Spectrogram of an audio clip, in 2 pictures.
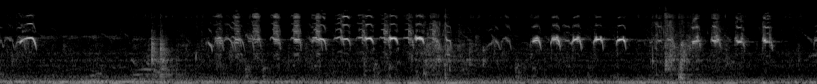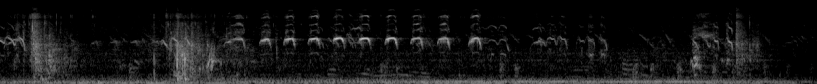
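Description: Muscovy ducklings peeping: runs of rapid, high-pitched peeps, about five a second, coming in three bursts. Two brief rushing noises come between them.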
